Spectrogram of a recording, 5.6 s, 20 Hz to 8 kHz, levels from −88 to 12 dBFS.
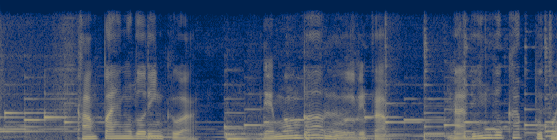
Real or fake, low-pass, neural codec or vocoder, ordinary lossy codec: fake; 7.2 kHz; codec, 16 kHz, 4 kbps, X-Codec, HuBERT features, trained on balanced general audio; none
